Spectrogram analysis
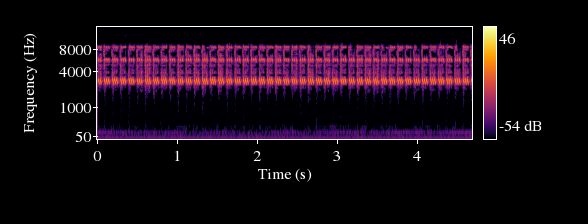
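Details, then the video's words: A long-tailed tree cricket keeps up a bright, ringing trill, its rapid pulses evenly spaced and the tone steady throughout, with a quiet hum underneath. "긴꼬리, 여러번 듣기, 곤충소리"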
